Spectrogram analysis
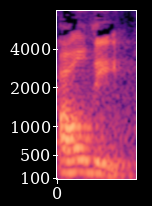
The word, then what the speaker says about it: Aldi: got at Aldi today I said it right Aldi a l d i there's no s at the end hope H anyway so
